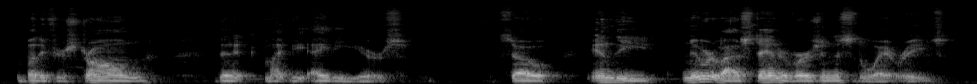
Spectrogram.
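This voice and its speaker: With audible room echo, a man with a very deep, low pitch speaks at a fairly slow pace in a dark, mellow, relaxed tone, with ordinary pitch variation and long, frequent pauses. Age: 60s. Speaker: video blogger. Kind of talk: casual monologue. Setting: home music room. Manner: relaxed, hesitant with fillers.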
